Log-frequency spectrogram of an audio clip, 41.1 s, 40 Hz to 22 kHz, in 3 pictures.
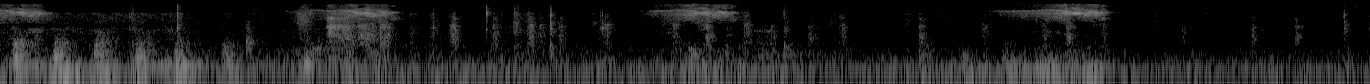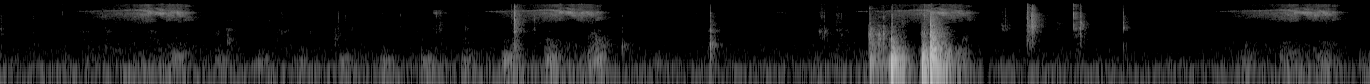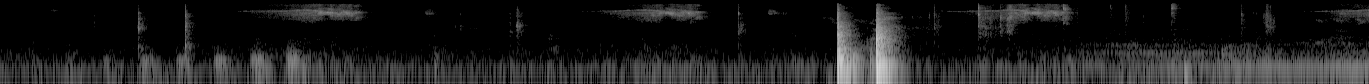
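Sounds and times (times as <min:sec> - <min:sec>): plastic holder knocking on workbench: 0:35.8 - 0:36.4.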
